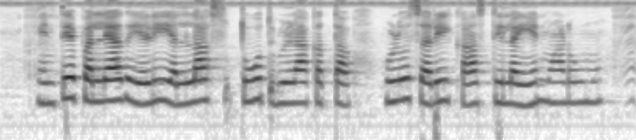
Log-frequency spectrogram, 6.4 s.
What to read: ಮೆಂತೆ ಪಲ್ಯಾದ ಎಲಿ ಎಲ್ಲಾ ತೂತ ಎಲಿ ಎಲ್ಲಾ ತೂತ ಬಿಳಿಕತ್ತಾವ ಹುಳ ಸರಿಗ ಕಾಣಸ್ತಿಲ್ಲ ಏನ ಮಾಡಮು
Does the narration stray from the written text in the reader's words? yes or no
yes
